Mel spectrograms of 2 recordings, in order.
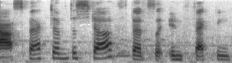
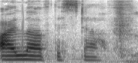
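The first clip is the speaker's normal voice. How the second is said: put-on husky woman's voice. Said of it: "With the husky voice".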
